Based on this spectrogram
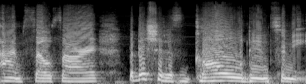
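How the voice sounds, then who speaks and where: A woman speaks with a very deep, low pitch in an animated tone. Noticeable background noise is present. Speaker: reaction video host. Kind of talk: casual reaction commentary. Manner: loud, animated.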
